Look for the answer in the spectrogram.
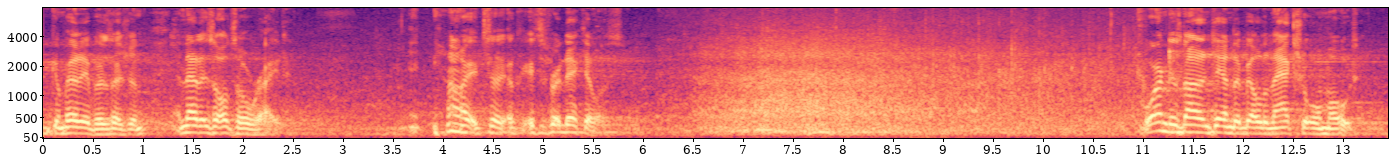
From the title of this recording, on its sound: Q & A at the 2018 Berkshire Hathaway Shareholders Meeting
